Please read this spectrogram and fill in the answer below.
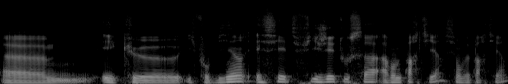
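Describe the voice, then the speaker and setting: This man's voice is very deep and low, with a dark, mellow tone. His pitch varies in an ordinary way. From France. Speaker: investment company representative; podcast debrief. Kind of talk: casual chat. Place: office. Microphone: studio mic.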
